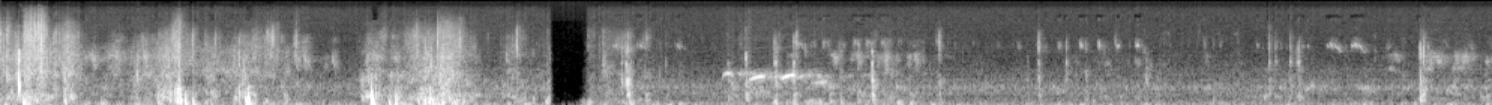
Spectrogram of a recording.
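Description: Birds call during birdwatching on the north bank of the Sha River (Shahe), over a noisy outdoor background: a brief warbling call in the middle, then scattered faint, high chirps, after some louder clattering and rustling bursts at the start.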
